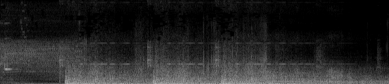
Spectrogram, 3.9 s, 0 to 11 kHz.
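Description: Gunfire in Fallout 3, a loud thumping burst that starts abruptly after a short quiet lead-in and then continues as dense, booming shots repeating over a rumbling background.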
